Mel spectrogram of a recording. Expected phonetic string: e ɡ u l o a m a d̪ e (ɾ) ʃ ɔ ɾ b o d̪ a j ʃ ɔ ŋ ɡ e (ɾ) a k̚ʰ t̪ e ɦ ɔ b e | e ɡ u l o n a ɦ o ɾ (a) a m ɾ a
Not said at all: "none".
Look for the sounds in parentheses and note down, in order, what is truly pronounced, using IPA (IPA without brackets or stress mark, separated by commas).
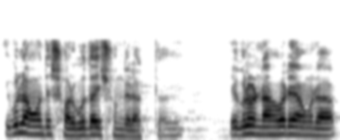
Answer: ɾ, ɾ, e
